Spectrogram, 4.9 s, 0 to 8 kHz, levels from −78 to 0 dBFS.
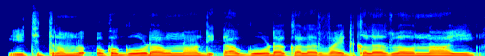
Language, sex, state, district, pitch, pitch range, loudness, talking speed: Telugu, male, Telangana, Mahabubabad, 145 Hz, 140-150 Hz, -15 LUFS, 150 wpm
